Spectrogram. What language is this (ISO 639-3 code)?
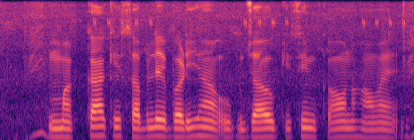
hne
